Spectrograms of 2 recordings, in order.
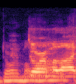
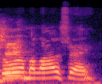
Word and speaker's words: Dora Milaje: Dora Milaje. Dora Milaje.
